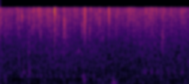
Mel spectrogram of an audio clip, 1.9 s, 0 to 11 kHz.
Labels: {"label": "biophony, rattle response", "recorder": "SoundTrap 500"}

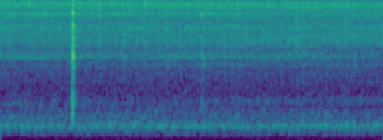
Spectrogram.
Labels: {"label": "anthrophony, boat engine", "recorder": "HydroMoth"}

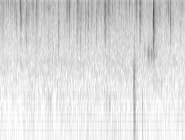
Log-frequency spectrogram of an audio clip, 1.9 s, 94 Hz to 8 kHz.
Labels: {"label": "biophony", "recorder": "SoundTrap 300"}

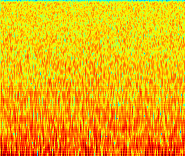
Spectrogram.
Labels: {"label": "ambient", "recorder": "HydroMoth"}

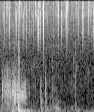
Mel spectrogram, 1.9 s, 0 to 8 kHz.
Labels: {"label": "biophony, low growl", "recorder": "SoundTrap 300"}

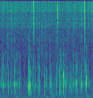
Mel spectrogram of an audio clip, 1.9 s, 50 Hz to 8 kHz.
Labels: {"label": "biophony, sea urchins (Echinidae)", "recorder": "SoundTrap 600 or HydroMoth"}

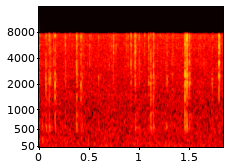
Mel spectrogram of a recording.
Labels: {"label": "ambient", "recorder": "HydroMoth"}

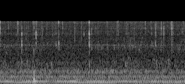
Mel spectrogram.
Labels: {"label": "anthrophony, boat engine", "recorder": "HydroMoth"}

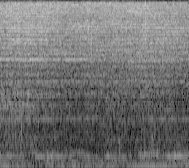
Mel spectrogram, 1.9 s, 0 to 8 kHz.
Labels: {"label": "anthrophony, boat engine", "recorder": "SoundTrap 500"}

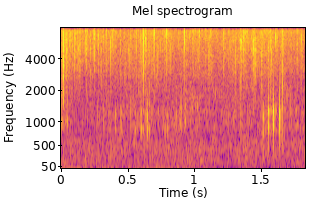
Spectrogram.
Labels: {"label": "biophony, damselfish", "recorder": "SoundTrap 500"}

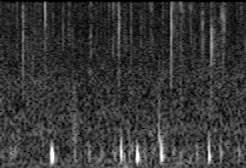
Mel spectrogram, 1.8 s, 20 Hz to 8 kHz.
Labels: {"label": "biophony, pulse", "recorder": "SoundTrap 500"}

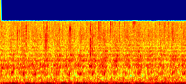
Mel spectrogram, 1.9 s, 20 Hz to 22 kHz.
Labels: {"label": "anthrophony, boat engine", "recorder": "SoundTrap 500"}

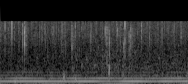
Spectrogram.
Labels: {"label": "biophony, midshipman", "recorder": "SoundTrap 500"}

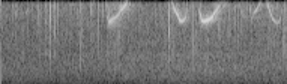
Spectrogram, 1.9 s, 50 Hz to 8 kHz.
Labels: {"label": "biophony, dolphin", "recorder": "SoundTrap 500"}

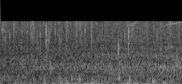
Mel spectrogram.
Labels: {"label": "biophony, dolphin", "recorder": "SoundTrap 500"}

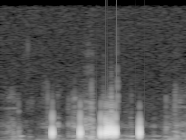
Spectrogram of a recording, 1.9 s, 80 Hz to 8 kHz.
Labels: {"label": "biophony, knock croak", "recorder": "SoundTrap 300"}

